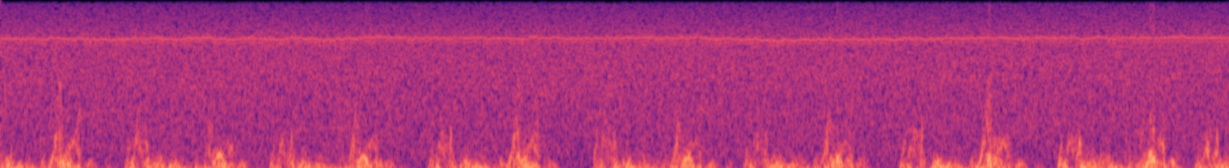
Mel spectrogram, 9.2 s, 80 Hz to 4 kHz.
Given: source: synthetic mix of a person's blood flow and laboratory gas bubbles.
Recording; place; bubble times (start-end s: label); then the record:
Doppler ultrasound of blood flow; precordium
0.00-0.12 s: bubbles
From the record:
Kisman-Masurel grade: 211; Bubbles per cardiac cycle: several, 3 to 8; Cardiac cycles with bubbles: 1 to 10%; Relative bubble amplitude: barely perceptible (0.100 to 0.250); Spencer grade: 1 (occasional bubble signal discernible with the cardiac motion signal, with majority of cardiac periods free of bubbles); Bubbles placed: only in the low amplitude regions of the cardiac cycle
